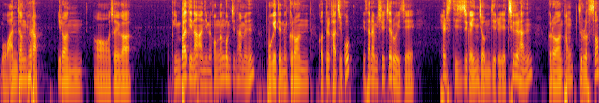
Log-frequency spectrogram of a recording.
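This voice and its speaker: Speaking at a fairly quick pace, a man with a fairly low voice uses ordinary pitch variation. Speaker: student presenter in a class. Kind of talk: lecture. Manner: fast; hesitant, many fillers.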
